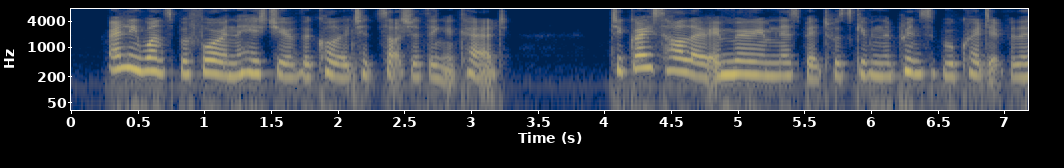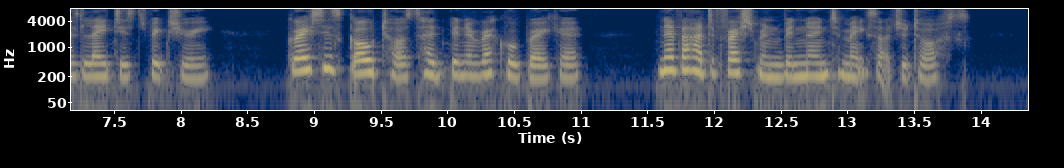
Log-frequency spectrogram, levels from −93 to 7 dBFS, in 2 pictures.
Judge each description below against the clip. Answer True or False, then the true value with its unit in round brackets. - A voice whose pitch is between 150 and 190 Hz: False (220 Hz)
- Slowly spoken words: False (200 wpm)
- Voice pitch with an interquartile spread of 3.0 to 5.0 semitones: True (3.6 semitones)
